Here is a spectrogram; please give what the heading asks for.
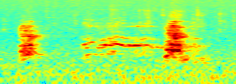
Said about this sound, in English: oh my god, my dogs are so loud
